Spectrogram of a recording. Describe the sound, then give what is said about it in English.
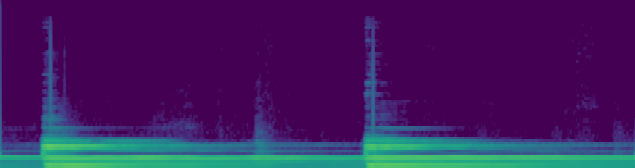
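A bell rings twice, about three seconds apart, each strike sharp and bright with a long humming decay that carries on between strokes. It sounds fairly loud, with no voices. “For whom the bell tolls. The bell tolls for thee.”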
